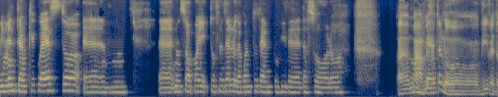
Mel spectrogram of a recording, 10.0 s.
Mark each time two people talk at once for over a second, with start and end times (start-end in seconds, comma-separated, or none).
none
